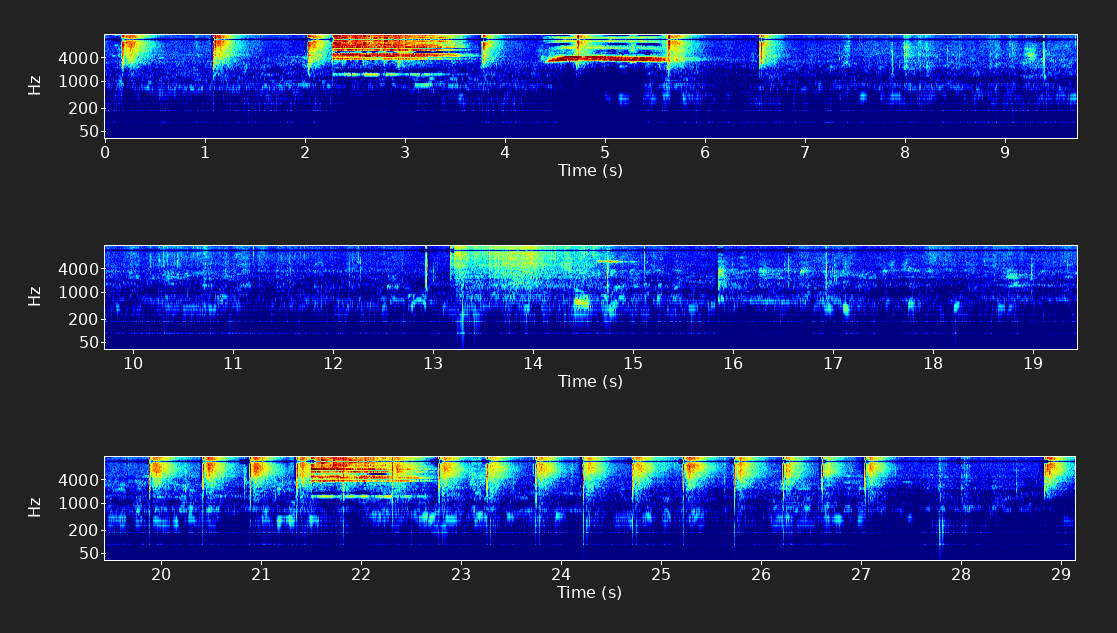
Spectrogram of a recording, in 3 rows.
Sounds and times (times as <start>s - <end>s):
Speech: 0.0s - 29.1s.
